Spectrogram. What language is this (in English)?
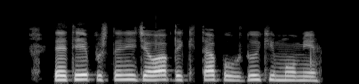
Pashto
